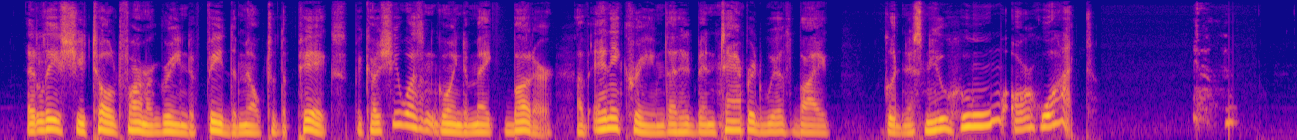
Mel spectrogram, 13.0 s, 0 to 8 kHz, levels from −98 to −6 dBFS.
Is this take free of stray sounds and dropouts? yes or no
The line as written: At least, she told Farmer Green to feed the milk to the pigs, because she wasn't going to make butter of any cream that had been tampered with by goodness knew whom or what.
no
